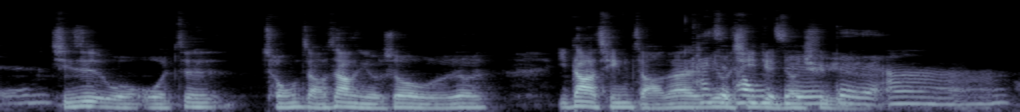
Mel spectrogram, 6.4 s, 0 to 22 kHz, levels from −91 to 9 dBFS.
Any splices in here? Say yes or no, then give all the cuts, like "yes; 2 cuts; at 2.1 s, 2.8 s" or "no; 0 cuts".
no; 0 cuts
